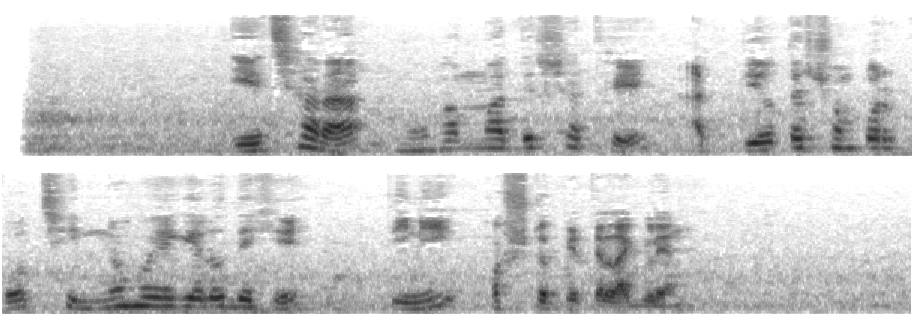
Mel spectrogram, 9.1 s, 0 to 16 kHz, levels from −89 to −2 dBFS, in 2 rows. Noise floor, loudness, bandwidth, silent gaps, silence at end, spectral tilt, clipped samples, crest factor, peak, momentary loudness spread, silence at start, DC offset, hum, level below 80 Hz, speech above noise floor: -52 dBFS; -26 LUFS; 11.5 kHz; none; 0.15 s; -4.5 dB/octave; under 0.1%; 20 dB; -8 dBFS; 15 LU; 0.15 s; under 0.1%; none; -58 dBFS; 26 dB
